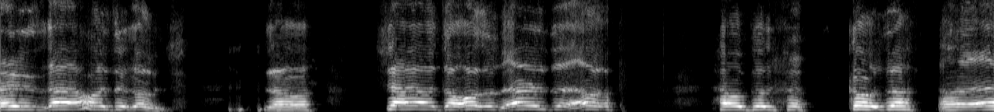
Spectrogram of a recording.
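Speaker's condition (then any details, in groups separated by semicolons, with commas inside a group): Cerebral palsy; lifelong; limited energy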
